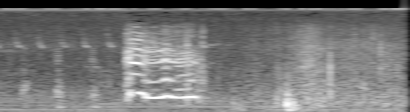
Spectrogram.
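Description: A young woman squeals happily close by.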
